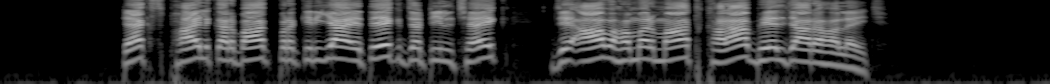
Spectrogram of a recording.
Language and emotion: Maithili, angry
